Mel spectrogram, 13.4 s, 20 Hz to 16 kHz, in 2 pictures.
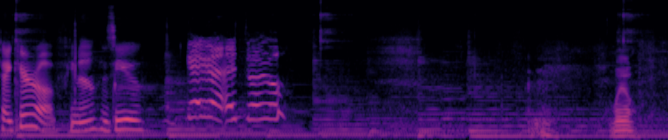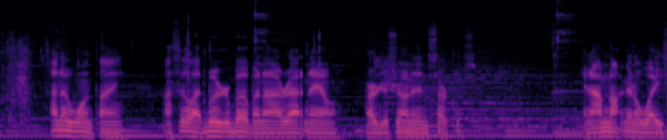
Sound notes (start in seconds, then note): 2.6 babbling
